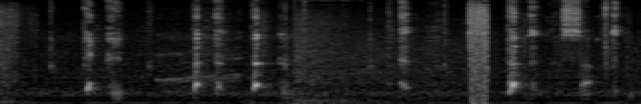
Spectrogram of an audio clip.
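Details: A streamer hiccuping repeatedly while gaming: sharp, abrupt catches in the breath recur irregularly over game sounds and background noise; hiccups.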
